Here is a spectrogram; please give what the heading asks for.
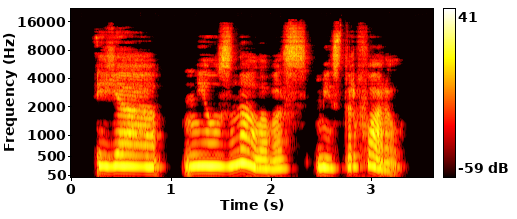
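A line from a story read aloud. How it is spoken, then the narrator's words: Stammering mumble. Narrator (Russian): пробормотала она, заикаясь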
